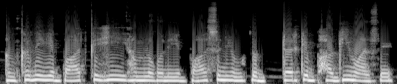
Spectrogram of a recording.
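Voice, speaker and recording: A woman's voice: fairly low pitch, fairly even intonation, normal speed, no room sound, dull audio. A woman telling a first-person horror story in an earnest storytelling manner.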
